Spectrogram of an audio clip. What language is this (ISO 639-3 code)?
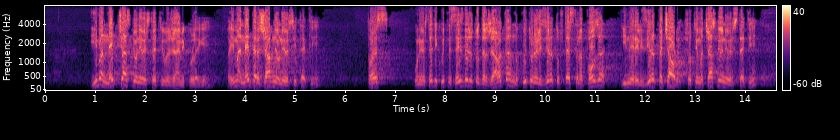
bul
